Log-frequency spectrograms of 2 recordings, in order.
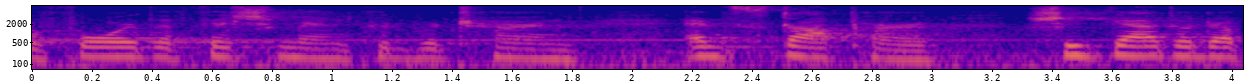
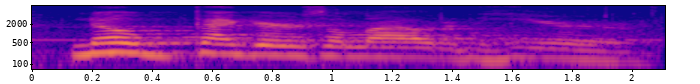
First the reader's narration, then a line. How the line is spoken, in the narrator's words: The innkeeper snapped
